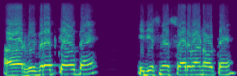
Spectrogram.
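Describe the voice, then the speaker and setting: A man with a fairly high voice talks through exam questions in a Sanskrit grammar lesson. He explains slowly, repeats each answer and keeps asking his students rhetorical questions. The recording is dry, with almost no room sound. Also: fairly even intonation, no room sound, low-quality recording. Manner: slow, repetitive explaining with many rhetorical questions.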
